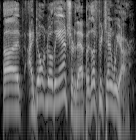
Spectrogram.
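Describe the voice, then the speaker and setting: A man's voice: sits high, very animated. A man hosting a comedy podcast, joking and teasing his guest in casual chat. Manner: joking, teasing, quick laughs. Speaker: podcast host.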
